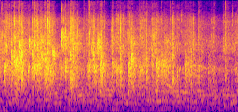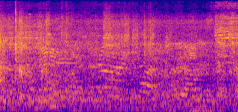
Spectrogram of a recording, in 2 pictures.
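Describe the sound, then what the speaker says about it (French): An audience at a regional literature pageant evening applauds loudly, a thick, steady roar of clapping with crowd chatter, strongest at the start and gradually easing. "Monsieur Patrick Vendredi, que je vous prie d'applaudir."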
